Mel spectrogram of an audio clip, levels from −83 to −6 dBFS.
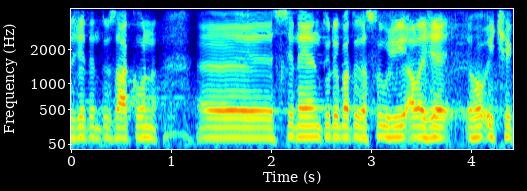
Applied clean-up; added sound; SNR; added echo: none; none; none; none.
